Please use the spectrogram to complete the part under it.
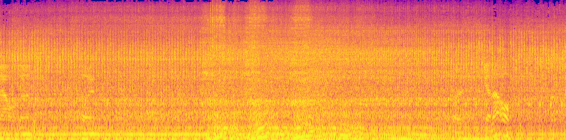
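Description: A classic Mini Clubman estate engine idles with an exhaust leak at a small clamp, a steady loud rumble with a puffing, blowing edge and a slight swell midway, while someone talks over it.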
